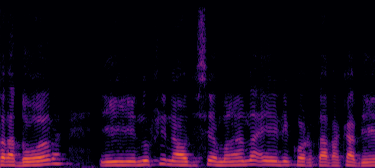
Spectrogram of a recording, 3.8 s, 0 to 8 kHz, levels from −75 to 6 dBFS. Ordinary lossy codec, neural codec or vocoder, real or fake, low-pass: none; codec, 16 kHz, 4 kbps, FreqCodec, smaller model; fake; none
